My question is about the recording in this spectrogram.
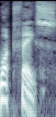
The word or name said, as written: wutface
